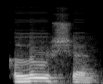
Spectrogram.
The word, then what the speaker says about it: pollution: Pollution is another one. Yeah. Before shun. We're always stressing before shun.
